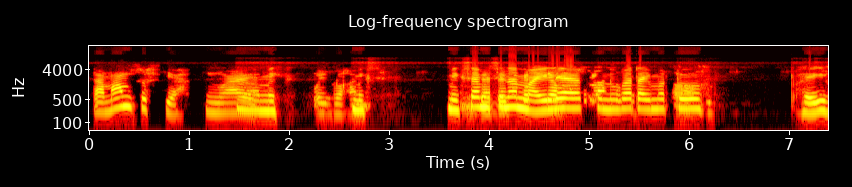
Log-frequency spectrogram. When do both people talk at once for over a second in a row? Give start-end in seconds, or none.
3.7-6.0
